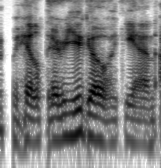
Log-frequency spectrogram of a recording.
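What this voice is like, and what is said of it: Imitates another person's voice, badly. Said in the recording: “we're both going to do our impersonation ... you do your bad Reagan”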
